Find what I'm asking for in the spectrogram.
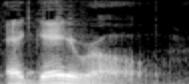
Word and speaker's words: egeiro: The conjunction chi is connective, correctly translated and then we have the verb egeiro. E-G-E-I-R, long O. Egeiro.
